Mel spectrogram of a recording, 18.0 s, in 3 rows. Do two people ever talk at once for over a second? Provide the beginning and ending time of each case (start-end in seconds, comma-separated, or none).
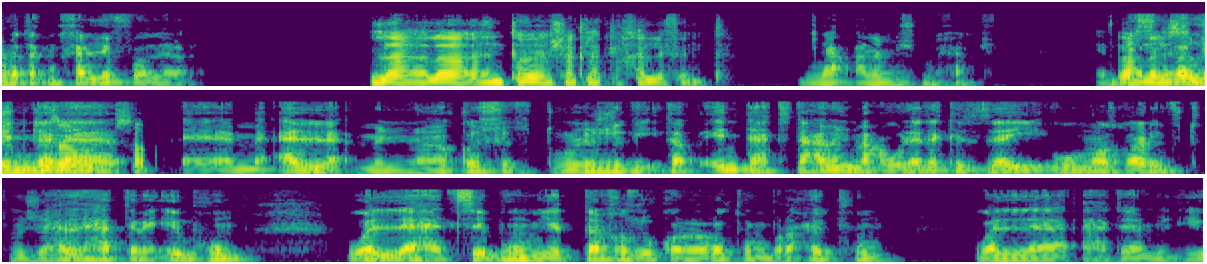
5.6-6.8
